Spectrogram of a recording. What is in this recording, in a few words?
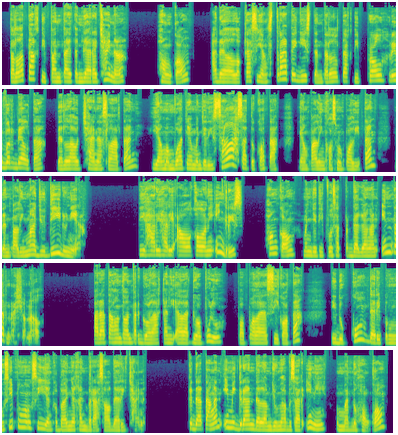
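INDO female corporate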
